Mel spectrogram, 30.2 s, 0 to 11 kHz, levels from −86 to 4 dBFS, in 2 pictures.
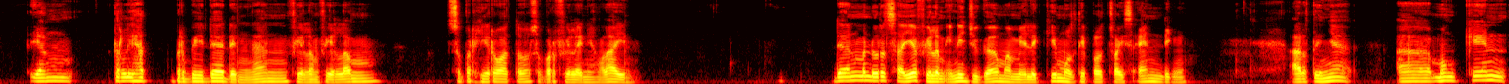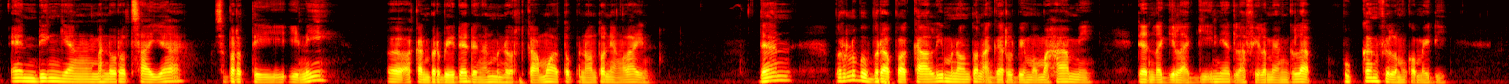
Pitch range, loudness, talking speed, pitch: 95-125 Hz, -21 LUFS, 115 wpm, 105 Hz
